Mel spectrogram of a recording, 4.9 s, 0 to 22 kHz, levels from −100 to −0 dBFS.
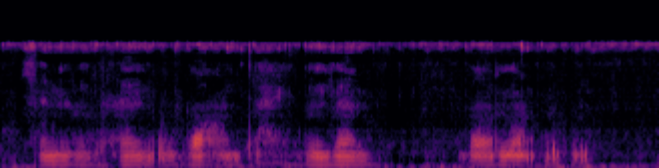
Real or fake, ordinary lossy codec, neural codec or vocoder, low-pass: fake; none; codec, 16 kHz, 4.8 kbps, FACodec; none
